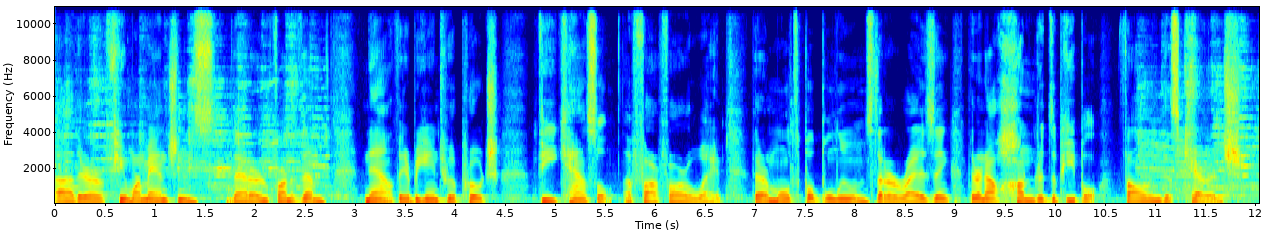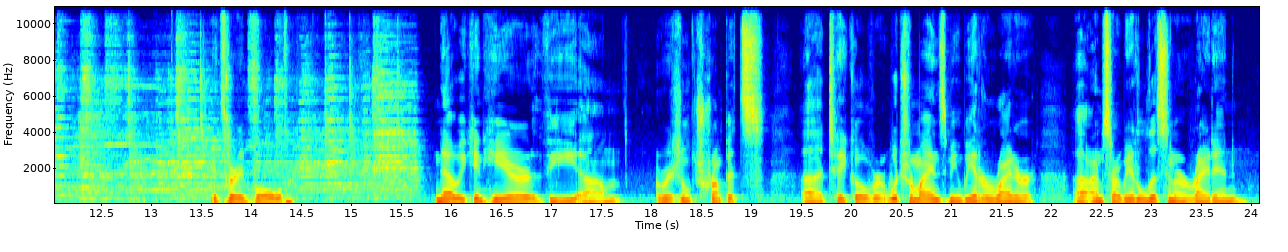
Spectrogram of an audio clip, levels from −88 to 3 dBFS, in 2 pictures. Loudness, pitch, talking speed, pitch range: -21 LUFS, 115 Hz, 175 wpm, 100-135 Hz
